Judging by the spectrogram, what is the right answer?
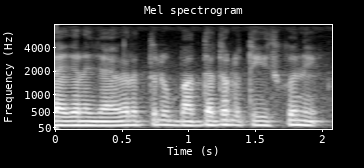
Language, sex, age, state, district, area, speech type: Telugu, male, 18-30, Andhra Pradesh, Eluru, urban, spontaneous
